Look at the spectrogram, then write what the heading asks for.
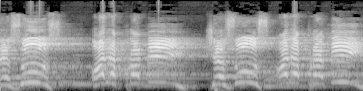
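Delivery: high, very loud, repeated crying out. Retelling how a woman shouted after Jesus: imitating a woman shouting. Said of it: "Gritava, gritava, gritava".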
